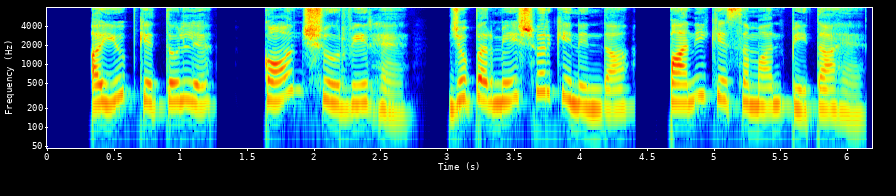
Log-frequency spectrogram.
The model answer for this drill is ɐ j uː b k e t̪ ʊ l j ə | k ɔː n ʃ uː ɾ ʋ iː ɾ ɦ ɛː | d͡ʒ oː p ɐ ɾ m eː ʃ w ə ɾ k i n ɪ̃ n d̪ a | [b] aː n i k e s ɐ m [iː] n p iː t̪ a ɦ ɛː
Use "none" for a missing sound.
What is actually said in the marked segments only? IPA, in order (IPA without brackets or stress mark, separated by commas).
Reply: p, aː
